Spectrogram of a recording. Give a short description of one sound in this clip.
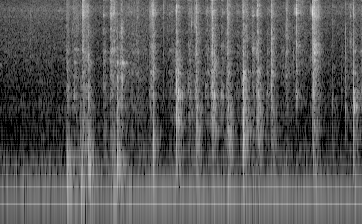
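A blade splits kindling with quick, sharp knocks.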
